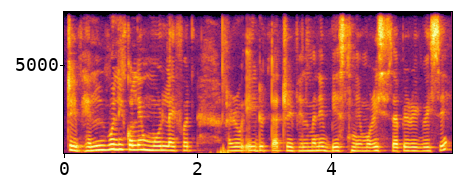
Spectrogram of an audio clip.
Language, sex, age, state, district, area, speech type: Assamese, female, 18-30, Assam, Barpeta, rural, spontaneous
